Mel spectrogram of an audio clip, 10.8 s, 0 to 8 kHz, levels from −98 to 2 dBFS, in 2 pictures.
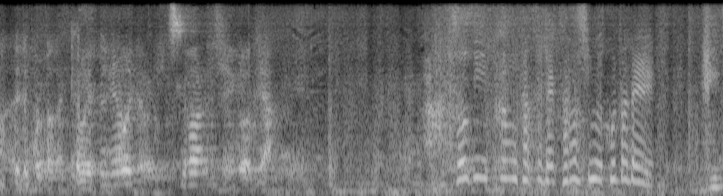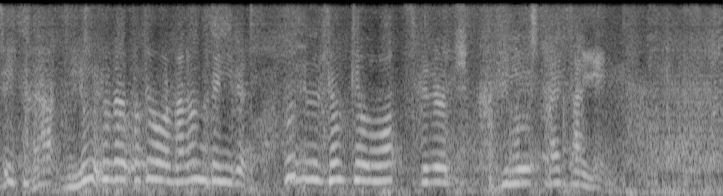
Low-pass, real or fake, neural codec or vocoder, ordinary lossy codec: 7.2 kHz; fake; codec, 16 kHz in and 24 kHz out, 0.6 kbps, FireRedTTS-2 codec; none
